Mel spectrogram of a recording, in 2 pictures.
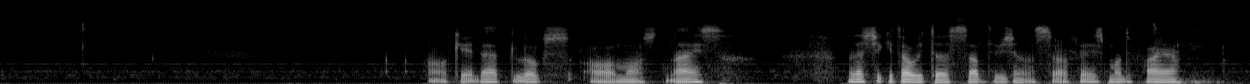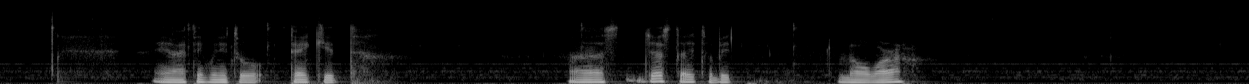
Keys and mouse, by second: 0.4 Tab, 4.4 middle drag, 4.6 middle click, 4.8 middle drag, 6.2-7.2 middle drag, 13.9 Tab, 14.6 middle click, 16.1-17.1 middle drag, 18.5 middle click, 21.2 middle click, 24.3 middle click.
